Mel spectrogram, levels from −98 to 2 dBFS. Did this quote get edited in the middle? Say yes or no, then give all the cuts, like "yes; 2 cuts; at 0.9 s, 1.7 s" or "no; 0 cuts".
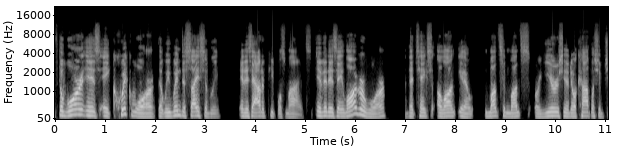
yes; 3 cuts; at 5.2 s, 7.1 s, 10.2 s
